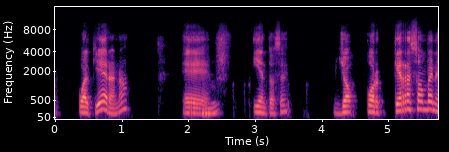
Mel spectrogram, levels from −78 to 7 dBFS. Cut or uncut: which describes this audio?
uncut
